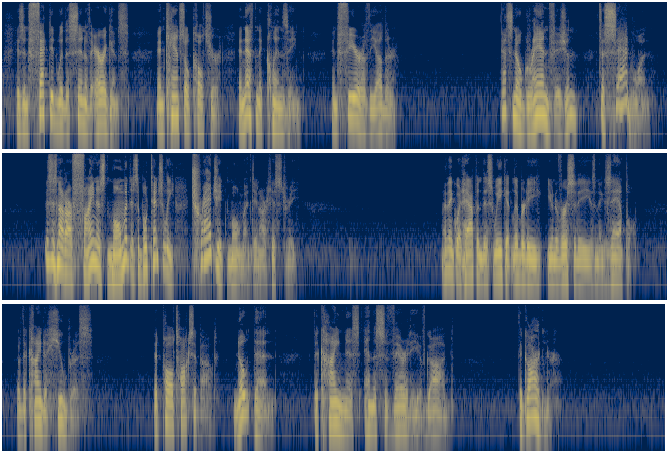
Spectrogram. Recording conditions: large echoing room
